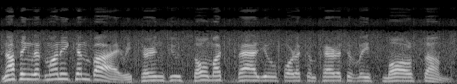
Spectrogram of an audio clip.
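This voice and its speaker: A male announcer delivering a smooth 1930s radio sales pitch. His voice is high for a man, and clear hiss and noise run under the old recording. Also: a little fast. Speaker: commercial announcer.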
